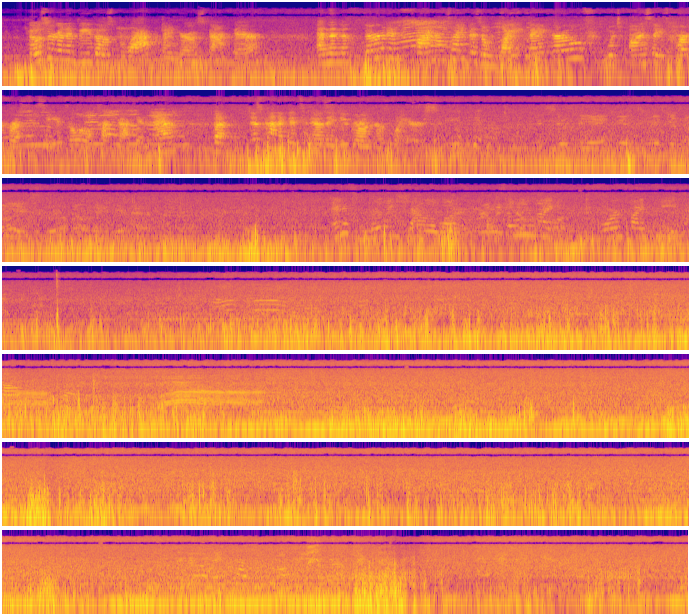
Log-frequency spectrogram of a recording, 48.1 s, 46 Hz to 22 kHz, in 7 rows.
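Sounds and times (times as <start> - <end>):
boat engine hum: 0.0 - 48.0
rushing water: 0.0 - 48.0
wind buffeting microphone: 0.0 - 48.0.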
